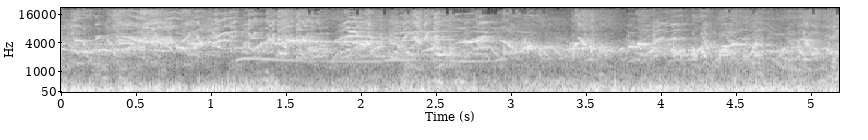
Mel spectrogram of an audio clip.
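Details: Oriental magpie-robin, a kept bird, still singing while buffeted by strong wind; quick sweeping whistled notes and scratchy twitters run without pause over constant gusty rumble.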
